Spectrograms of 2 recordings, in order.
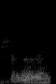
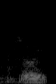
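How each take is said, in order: Both takes have the same delivery.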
